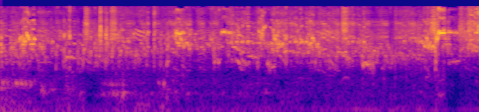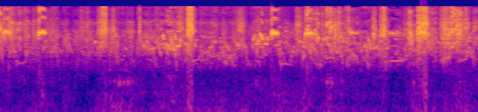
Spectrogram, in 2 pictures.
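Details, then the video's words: Several budgerigars at play keep up a steady high twittering chatter, punctuated by short sharp squawks and clicks every second or two. "Budgies playing with each other birds chirping sounds"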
